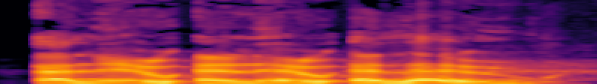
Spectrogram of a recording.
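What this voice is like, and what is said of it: Put-on British Butcher-style accent. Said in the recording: “are you guys doing butcher accents? ... that was a butcher accent. ... You were like, hello, hello, hello, mate.”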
